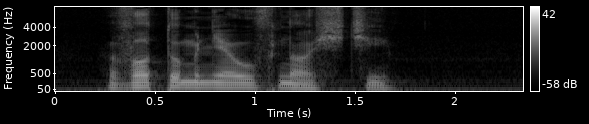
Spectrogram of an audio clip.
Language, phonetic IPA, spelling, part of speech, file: Polish, [ˈvɔtũmʲ ˌɲɛʷufˈnɔɕt͡ɕi], wotum nieufności, noun, Pl-wotum nieufności.ogg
